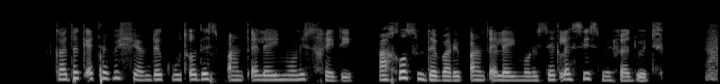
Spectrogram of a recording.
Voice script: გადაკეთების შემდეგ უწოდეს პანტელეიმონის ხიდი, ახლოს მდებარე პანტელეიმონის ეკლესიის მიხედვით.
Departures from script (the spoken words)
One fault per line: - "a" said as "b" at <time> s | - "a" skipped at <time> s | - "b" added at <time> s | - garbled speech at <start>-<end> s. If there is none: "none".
none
